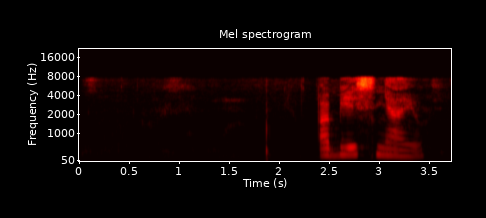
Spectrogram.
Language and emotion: Russian, neutral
